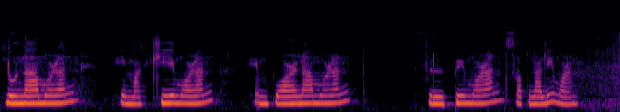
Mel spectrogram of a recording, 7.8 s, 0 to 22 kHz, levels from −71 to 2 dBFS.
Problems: background sounds at intervals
